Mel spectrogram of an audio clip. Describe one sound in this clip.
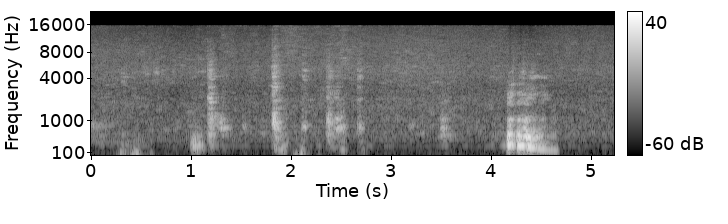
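Chopsticks clatter against a metal pan while stirring.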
